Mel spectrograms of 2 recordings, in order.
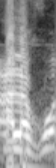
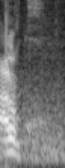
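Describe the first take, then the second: First: An extra vowel separates the l and the k. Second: The l and the k are said together. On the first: Someone who does not speak Wolof well said it. The speaker calls it wrong. "vous avez passé tout votre temps pendant votre réquisitoire à ne parler de alakou" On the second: It is the proper Wolof form. The speaker calls it right. "au lieu de alkou"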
